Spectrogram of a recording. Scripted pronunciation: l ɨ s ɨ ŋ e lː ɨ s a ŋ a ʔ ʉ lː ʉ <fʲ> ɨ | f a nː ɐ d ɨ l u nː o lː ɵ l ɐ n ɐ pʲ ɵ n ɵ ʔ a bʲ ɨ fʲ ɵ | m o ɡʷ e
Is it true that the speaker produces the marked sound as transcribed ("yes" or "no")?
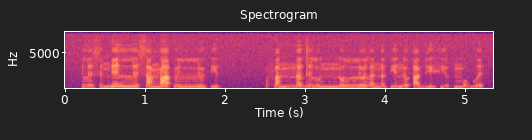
no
